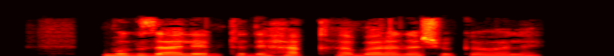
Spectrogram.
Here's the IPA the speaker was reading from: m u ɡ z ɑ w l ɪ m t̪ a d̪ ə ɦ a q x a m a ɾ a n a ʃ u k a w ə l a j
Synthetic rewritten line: m u ɡ z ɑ l ɪ m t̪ a d̪ ə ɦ a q x a b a ɾ a n a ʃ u k a w ə l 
